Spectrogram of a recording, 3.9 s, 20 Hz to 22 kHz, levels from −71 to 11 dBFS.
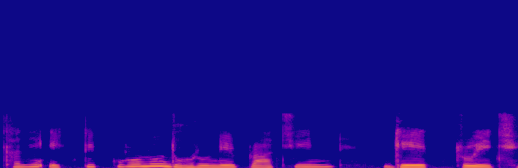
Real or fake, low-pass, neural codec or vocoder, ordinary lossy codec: fake; 7.2 kHz; codec, 16 kHz, 2 kbps, FreqCodec, larger model; MP3, 48 kbps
